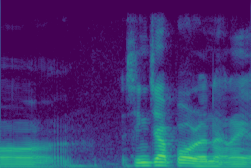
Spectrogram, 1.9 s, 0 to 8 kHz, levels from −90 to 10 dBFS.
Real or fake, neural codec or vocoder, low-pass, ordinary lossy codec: real; none; 7.2 kHz; none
